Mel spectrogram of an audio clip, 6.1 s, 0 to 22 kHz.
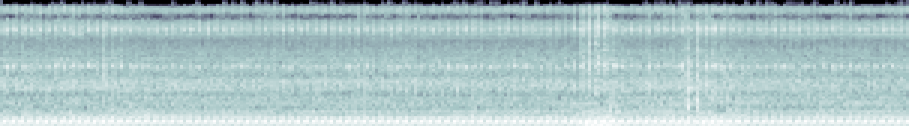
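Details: Landworks 20-ton log splitter engine splitting a dry 24–25 inch log; steady mid-pitched drone holds even through the split with only brief dips as the ram loads; split easily, healthy normal running under load.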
